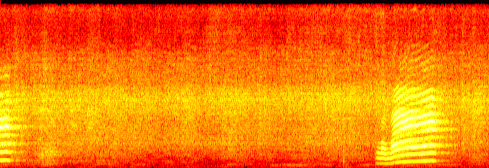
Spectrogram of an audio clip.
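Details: Pet ring-necked parrot saying "mummy": a brief note opening, a faint tap, then a loud nasal rising "mami" with strong overtones, indoors with soft background hiss.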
